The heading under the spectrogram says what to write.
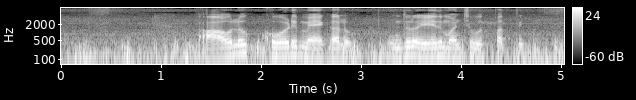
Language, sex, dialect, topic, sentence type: Telugu, male, Telangana, agriculture, question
